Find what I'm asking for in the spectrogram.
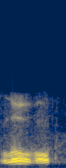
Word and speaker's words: Louisville: He's from Louisville, Kentucky, which, if you know the place, is actually pronounced Louisville, and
